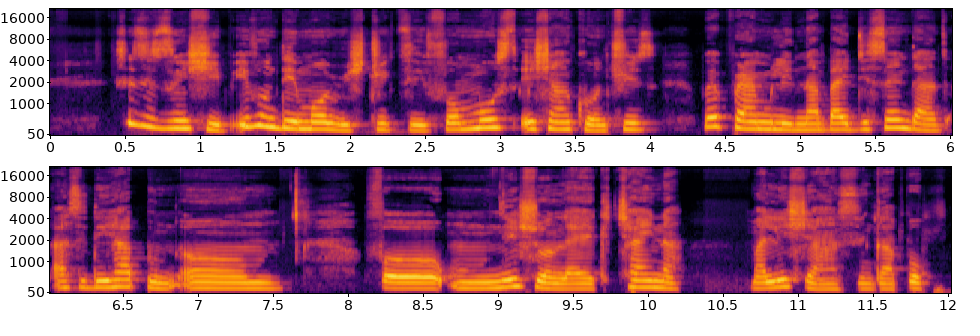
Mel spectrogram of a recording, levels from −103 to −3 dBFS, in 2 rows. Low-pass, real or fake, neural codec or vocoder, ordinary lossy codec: none; real; none; none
